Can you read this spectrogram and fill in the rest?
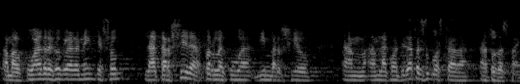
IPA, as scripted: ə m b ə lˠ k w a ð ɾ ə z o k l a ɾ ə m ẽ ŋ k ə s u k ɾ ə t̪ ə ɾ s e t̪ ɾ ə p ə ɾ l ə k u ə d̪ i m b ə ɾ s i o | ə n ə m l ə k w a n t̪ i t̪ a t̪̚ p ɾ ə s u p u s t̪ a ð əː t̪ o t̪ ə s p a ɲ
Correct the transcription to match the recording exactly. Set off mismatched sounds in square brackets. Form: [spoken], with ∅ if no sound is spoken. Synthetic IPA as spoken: ə m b ə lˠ k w a ð ɾ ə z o k l a ɾ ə m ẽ ŋ k ə s [o] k [l] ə t̪ ə ɾ s e [∅] ɾ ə p ə ɾ l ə k u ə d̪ i m b ə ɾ s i o | ə [m] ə m l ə k w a n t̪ i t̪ a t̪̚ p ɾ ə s u p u s t̪ a ð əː t̪ o t̪ ə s p a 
